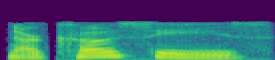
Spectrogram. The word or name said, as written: narcoses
